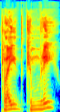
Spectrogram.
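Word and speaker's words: Plaid Cymru: got a Welsh name I think it's pronounced played kimly or something like that I think that means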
